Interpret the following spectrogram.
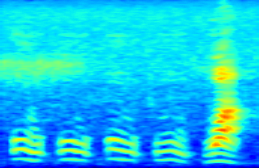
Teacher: You say U and immediately A without a break, you get Wa.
